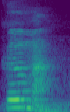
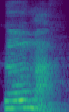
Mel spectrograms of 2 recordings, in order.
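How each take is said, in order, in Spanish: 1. La primera vocal es una a cerrada. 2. La primera vocal es una a cerrada.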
